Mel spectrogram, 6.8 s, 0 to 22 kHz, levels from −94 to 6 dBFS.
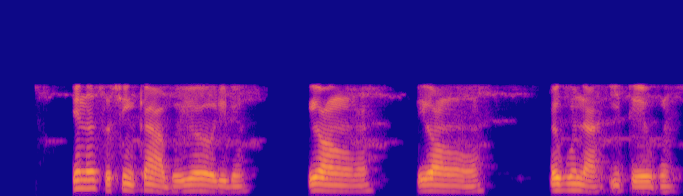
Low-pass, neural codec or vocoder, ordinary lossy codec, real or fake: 3.6 kHz; autoencoder, 48 kHz, 128 numbers a frame, DAC-VAE, trained on Japanese speech; none; fake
